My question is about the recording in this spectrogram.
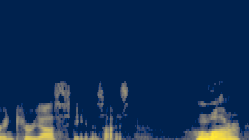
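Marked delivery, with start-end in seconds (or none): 2.0-2.4 startled question. Acted.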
